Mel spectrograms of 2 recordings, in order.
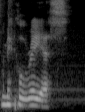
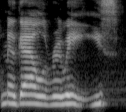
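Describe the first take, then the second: First: It is said as Miquelrius, with a k. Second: It is said like Miguel Ruiz, with a g. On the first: The speaker calls it right. "It's Spanish, so it's Miquelrius" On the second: The speaker calls it wrong. "you're pronouncing it Miguel Ruiz, and that's the Mexican version"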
